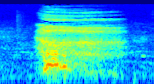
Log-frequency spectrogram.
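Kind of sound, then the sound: crowd, audience gasping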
